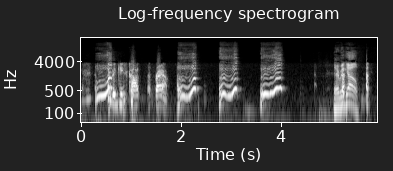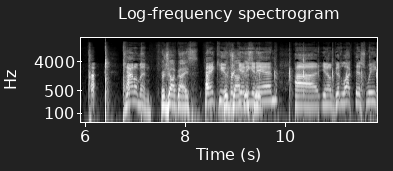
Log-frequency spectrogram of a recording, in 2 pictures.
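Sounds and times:
speech: 0.3 - 2.9, 5.0 - 11.8
person imitating a wolf howl with yips: 2.0 - 4.1.

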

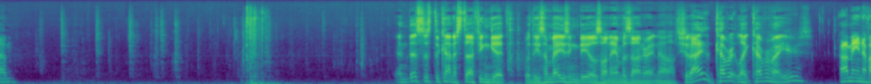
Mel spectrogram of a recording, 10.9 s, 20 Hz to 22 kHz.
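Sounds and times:
speech: 0.0 - 0.3, 5.0 - 10.8
studio door swinging shut: 2.9 - 3.8, 6.1 - 7.0.

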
